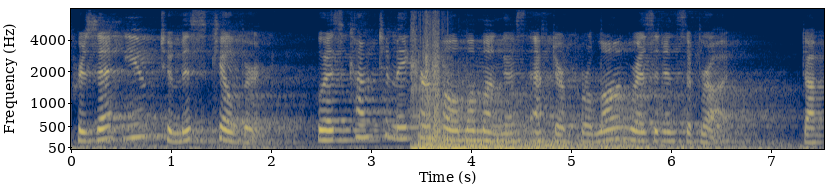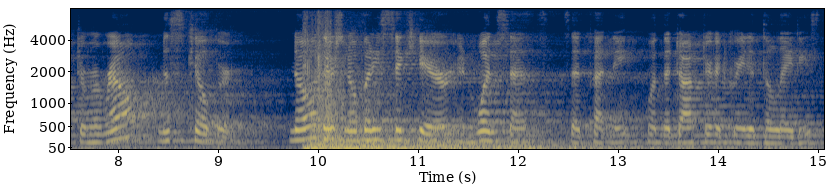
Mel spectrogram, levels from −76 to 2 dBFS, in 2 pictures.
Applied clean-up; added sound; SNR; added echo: none; Explosion; 3 dB; reverberation time 2.9 s.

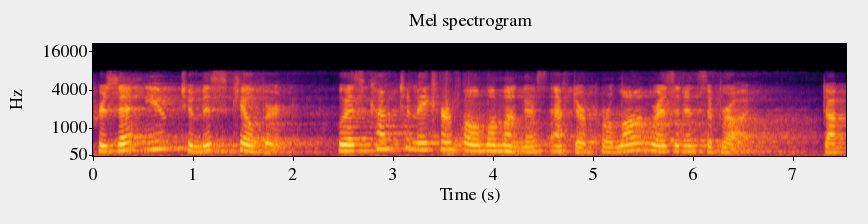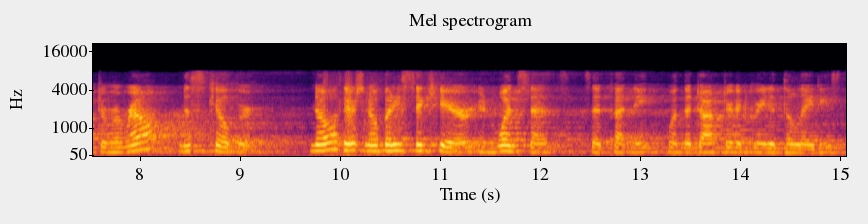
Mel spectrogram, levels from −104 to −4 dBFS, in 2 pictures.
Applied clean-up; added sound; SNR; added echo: neural separator model SepFormer DNS4.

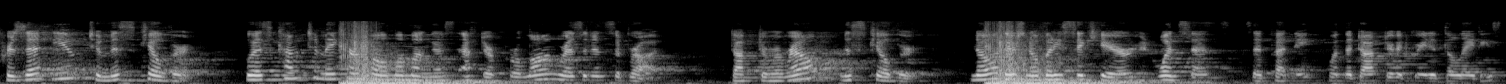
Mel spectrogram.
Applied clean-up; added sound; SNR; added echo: classical method WPE with log-MMSE.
